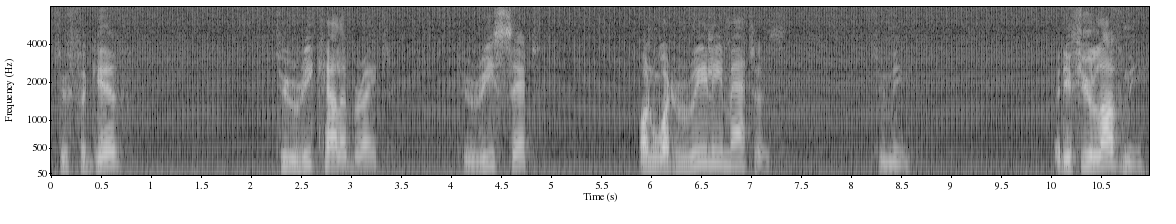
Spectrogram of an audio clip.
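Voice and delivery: low, soft, measured command; hushed low Jesus telling the quarreling believers to reconcile. Pretend. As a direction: speak gently but with authority. Jesus voiced in imagined scene.

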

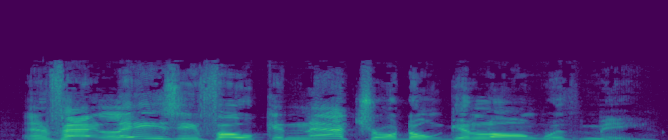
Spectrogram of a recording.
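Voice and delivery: ordinary talk

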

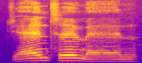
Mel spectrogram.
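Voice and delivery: very slow, low, drawn-out; sinister drawl. Acted. The innkeeper calls through the door, sinister. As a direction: stretch it like a threat.

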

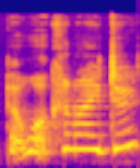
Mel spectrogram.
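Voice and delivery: helpless, high-pitched appeal; crying out helplessly. A narrator's reading. Tom pleading to the townsfolk, helplessly. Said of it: "cried Tom".

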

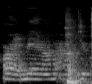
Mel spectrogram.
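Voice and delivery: normal talking voice

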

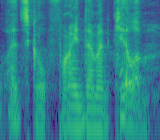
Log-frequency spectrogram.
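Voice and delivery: ordinary delivery

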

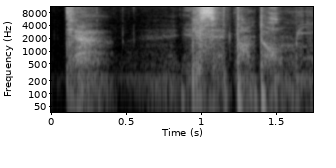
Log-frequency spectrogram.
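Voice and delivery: barely voiced whisper; child hushing over a sleeping sheep; soft whisper. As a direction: whisper so the sheep stays asleep. Prince sees sheep sleeping.

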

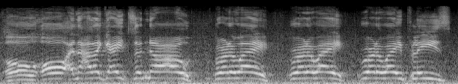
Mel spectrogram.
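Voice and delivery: loud high yells of mock panic; fleeing an alligator in a hammed-up panic; panicked shouting. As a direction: shout it while running for your life.

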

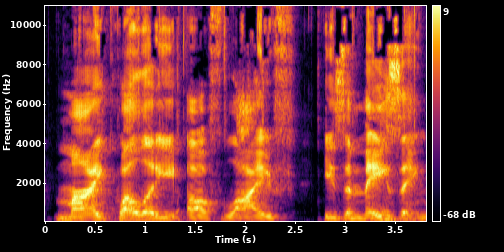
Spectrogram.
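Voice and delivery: very slow, word by word; slow "My quality of life is amazing"; slow model sentence. Shown as a demonstration. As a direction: dictate it for learners. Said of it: "For example".

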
